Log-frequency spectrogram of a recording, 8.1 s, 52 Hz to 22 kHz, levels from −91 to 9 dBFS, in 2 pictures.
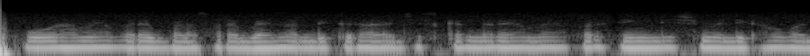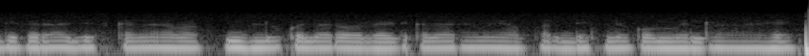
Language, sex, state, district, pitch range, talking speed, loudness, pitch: Hindi, male, Maharashtra, Solapur, 125-130 Hz, 260 wpm, -33 LUFS, 130 Hz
